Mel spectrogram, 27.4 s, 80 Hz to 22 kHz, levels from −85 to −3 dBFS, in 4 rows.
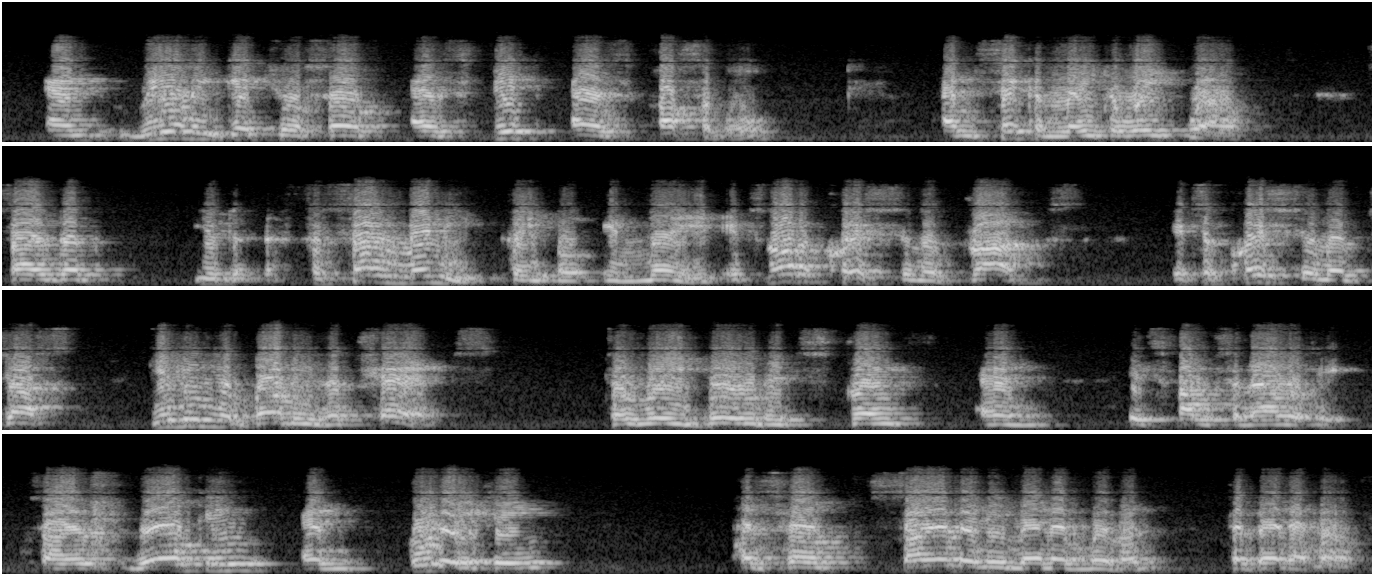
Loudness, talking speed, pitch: -20 LUFS, 130 wpm, 145 Hz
